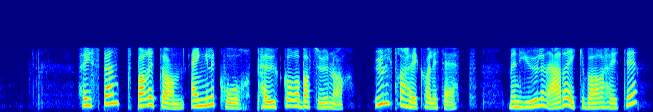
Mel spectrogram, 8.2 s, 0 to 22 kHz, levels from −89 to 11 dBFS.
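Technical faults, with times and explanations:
No technical faults can be heard.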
